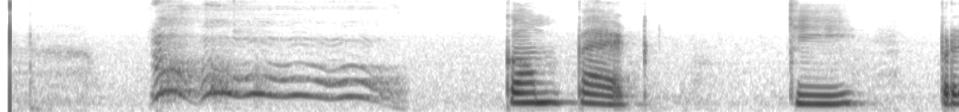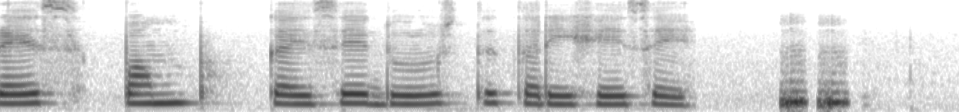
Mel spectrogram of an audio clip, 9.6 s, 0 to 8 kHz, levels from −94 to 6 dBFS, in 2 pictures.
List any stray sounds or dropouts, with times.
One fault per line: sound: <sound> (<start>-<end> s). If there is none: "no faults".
sound: bark (0.7-2.1 s)
sound: laugh (8.7-9.0 s)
